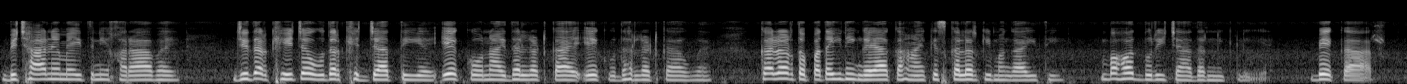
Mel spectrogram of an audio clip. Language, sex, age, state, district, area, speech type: Urdu, female, 30-45, Uttar Pradesh, Shahjahanpur, urban, spontaneous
